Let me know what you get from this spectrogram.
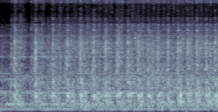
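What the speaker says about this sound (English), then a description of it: "Stitch it down in place." A sewing machine runs steadily while stitching down a belt loop, a close, continuous rapid whirring rattle with no pauses and no talk.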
